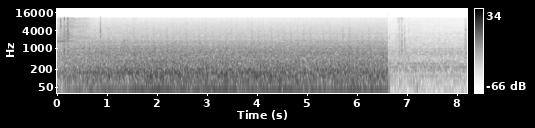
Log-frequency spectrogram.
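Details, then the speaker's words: All-plastic Wesston box fan on medium: a steady low motor drone with a dull airflow rush, turning very slowly as the motor labours against old stiff grease; it is expected to speed up as the oil warms. The cause is suspected, not confirmed. "that's just a classic example of super old stiff grease anyways we'll go to medium here pretty slow you can hear the motor trying to wear it up"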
